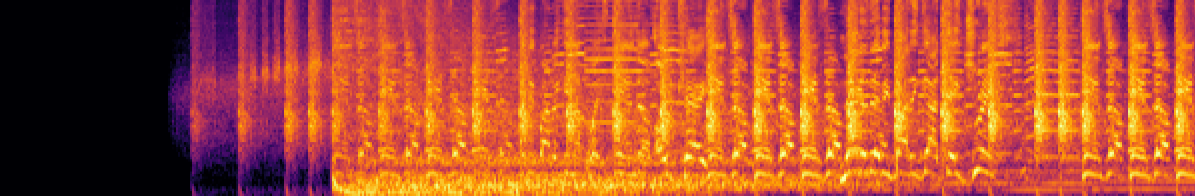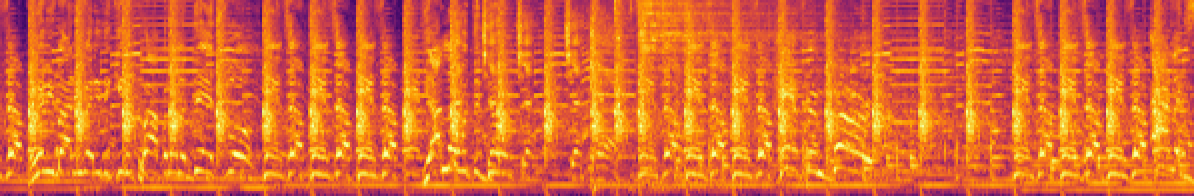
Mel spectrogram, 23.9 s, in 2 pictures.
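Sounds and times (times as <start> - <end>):
bootleg dance music track at 128 BPM: 1.7 - 23.8.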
